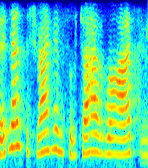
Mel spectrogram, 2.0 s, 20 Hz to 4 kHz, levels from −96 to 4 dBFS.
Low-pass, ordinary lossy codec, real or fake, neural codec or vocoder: 3.6 kHz; Opus, 16 kbps; fake; codec, 16 kHz in and 24 kHz out, 0.6 kbps, FocalCodec, streaming, 4096 codes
